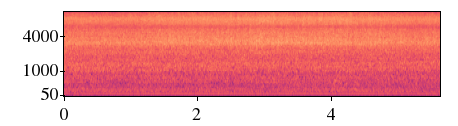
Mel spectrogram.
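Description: Ryko Soft Gloss Maxx 5 car wash at work: its side brushes spin against an SUV in water spray, giving a steady hiss over a constant low machine hum.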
